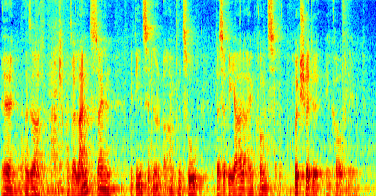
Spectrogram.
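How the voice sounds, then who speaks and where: Over noticeable background noise and audible room echo, a man with a fairly low voice speaks at a fairly slow pace, with long, frequent pauses. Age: 60s. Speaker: trade union chairman. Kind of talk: closing speech. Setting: conference hall with audience. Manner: hesitant with filler sounds.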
